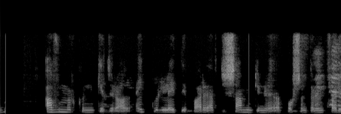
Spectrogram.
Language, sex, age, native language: Icelandic, male, 18-19, Icelandic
